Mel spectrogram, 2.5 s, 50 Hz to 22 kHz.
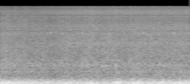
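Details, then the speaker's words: GM LQ4 6.0 L V8 bench-run on a stand after warming and cooling, checking for bottom-end noise: deep, even idle with smooth rumble and no knock; slight tick the owner considers normal; normal idle. "there is a slight tick in it but it's kind of the tick that you hear with any engine so I'm not too worried about i"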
